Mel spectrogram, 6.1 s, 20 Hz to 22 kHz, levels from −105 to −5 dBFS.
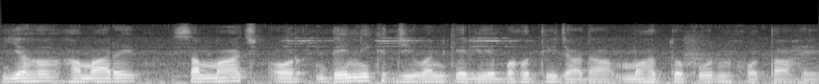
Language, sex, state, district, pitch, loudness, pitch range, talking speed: Hindi, male, Madhya Pradesh, Dhar, 110 Hz, -18 LUFS, 105-120 Hz, 135 wpm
